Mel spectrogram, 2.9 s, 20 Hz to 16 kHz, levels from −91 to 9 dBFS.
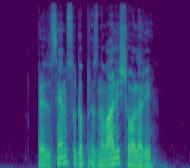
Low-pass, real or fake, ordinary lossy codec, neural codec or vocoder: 14.4 kHz; real; none; none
